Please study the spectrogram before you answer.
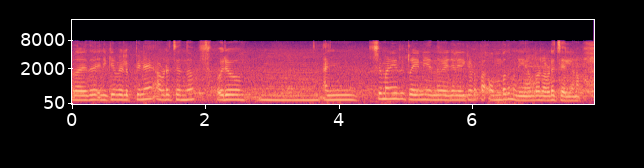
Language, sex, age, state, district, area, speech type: Malayalam, female, 45-60, Kerala, Kottayam, rural, spontaneous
